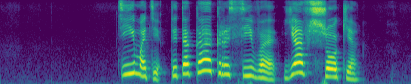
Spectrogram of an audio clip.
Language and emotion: Russian, positive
